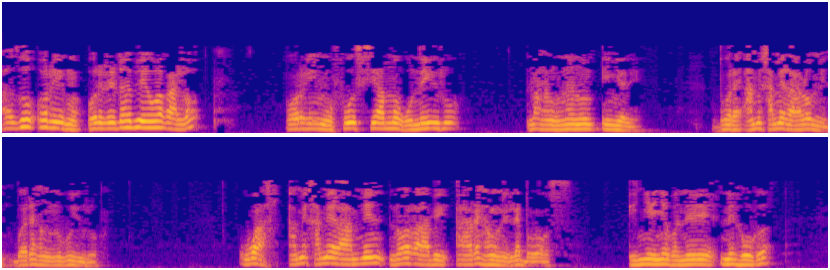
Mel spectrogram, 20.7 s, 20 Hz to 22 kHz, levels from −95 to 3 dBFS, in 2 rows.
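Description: From start to finish the speech is band-limited, with nothing above 5.6 kHz, and sounds watery and swirly with smeared attacks. That is likely heavy MP3 compression at a very low bitrate.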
